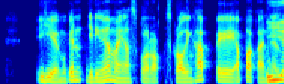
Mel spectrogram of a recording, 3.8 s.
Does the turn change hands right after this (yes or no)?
yes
